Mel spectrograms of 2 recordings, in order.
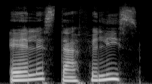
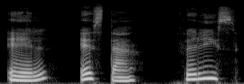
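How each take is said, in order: First: Said in the usual way. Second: Slow and clear, each word laid out; slow model sentence. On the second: Shown as a demonstration. Teacher modelling for students, slow and careful. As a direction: say it slowly so learners can copy it. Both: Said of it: "You say it too".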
